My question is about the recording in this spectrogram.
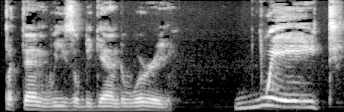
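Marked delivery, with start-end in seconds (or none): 2.3-3.4 a high, drawn-out worried wail. Acted. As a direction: cry it out in sudden worry. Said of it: "he wailed".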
